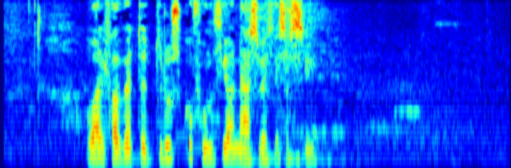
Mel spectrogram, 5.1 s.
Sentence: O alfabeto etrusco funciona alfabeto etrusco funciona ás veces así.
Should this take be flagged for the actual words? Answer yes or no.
yes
